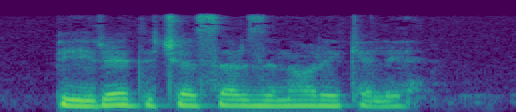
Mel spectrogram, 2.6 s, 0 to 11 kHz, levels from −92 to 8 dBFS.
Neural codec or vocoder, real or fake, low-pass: none; real; 7.2 kHz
